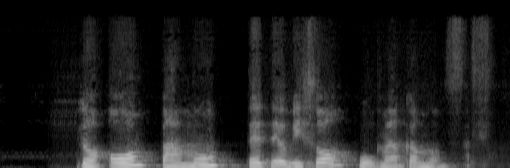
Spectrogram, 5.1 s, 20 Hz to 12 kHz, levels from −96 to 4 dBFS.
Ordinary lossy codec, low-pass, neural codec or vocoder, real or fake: MP3, 64 kbps; 10.8 kHz; codec, 16 kHz in and 24 kHz out, 0.6 kbps, FocalCodec, streaming, 2048 codes; fake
